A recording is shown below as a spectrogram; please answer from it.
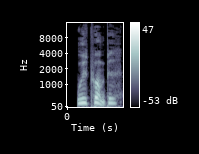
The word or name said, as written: udpumpet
